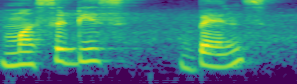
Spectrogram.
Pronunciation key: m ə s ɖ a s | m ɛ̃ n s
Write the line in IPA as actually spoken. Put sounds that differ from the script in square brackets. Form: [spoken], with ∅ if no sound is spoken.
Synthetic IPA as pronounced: m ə s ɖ [i] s | [b] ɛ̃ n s

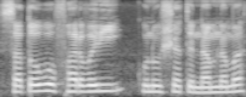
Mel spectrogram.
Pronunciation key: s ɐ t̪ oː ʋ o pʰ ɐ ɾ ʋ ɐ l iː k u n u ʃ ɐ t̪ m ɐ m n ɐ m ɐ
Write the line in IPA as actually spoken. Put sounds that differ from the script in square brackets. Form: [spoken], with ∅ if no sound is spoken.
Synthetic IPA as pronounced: s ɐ t̪ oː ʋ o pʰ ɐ ɾ ʋ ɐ [ɾ] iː k u n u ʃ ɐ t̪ [n] ɐ m n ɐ m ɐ

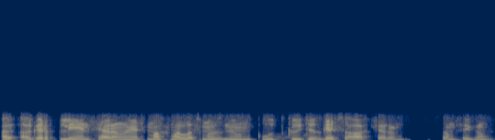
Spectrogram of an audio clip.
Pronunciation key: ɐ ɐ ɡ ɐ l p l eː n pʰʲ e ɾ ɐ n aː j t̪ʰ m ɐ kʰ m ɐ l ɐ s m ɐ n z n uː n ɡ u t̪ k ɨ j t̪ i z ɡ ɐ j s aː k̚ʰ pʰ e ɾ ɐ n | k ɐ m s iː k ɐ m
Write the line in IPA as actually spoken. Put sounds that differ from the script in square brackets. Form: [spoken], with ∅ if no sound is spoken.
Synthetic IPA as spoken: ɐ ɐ ɡ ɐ [ɾ] p l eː n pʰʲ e ɾ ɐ n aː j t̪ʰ m ɐ kʰ m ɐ l ɐ s m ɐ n z n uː n [k] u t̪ k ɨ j t̪ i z ɡ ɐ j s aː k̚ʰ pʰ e ɾ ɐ n | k ɐ m s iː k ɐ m

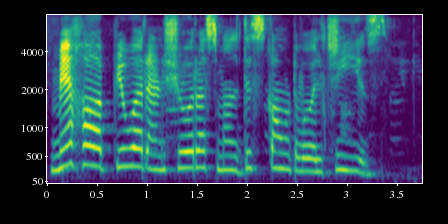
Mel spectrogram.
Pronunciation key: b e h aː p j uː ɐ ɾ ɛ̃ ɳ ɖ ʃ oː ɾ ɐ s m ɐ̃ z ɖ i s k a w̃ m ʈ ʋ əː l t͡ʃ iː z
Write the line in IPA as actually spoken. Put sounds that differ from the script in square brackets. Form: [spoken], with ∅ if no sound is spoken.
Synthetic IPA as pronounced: [m] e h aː p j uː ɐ ɾ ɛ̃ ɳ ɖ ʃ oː ɾ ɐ s m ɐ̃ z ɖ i s k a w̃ [ɳ] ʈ ʋ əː l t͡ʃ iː z

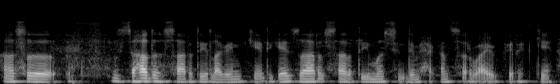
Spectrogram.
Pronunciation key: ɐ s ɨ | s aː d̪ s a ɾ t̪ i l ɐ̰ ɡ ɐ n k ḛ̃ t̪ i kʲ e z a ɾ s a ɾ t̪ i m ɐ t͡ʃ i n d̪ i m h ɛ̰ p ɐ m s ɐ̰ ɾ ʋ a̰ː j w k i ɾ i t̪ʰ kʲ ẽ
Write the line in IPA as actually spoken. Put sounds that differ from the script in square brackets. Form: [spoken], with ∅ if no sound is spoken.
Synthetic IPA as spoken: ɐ s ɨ | [z] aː d̪ s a ɾ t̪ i l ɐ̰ ɡ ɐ n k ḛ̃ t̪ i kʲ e z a ɾ s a ɾ t̪ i m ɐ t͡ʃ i n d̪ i m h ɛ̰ [k] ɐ [n] s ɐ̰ ɾ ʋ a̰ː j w k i ɾ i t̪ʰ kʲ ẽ

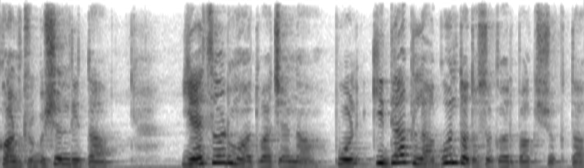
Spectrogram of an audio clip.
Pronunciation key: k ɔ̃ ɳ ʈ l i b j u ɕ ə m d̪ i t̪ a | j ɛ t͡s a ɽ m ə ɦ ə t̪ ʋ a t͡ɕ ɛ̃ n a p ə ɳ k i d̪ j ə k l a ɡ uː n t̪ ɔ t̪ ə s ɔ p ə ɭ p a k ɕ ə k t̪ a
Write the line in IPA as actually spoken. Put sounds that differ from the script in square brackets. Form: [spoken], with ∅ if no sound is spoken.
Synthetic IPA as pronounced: k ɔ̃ ɳ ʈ [ɾ] i b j u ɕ ə [n] d̪ i t̪ a | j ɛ t͡s [ə] ɽ m ə ɦ ə t̪ ʋ a t͡ɕ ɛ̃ n a p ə ɳ k i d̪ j [a] k l a ɡ uː n t̪ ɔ t̪ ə s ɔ [k] ə [ɾ] p a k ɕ ə k t̪ a

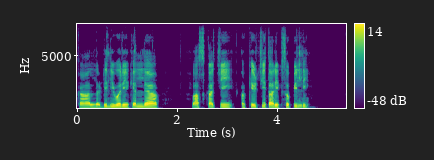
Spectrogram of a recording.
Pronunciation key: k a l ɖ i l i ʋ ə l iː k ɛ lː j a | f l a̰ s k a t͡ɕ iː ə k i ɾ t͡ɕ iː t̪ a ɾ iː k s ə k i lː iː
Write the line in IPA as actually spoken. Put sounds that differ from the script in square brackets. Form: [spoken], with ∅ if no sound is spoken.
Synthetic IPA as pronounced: k a l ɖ i l i ʋ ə [ɾ] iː k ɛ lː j a | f l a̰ s k a t͡ɕ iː ə k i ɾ t͡ɕ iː t̪ a ɾ iː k s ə [p] i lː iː

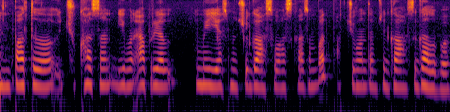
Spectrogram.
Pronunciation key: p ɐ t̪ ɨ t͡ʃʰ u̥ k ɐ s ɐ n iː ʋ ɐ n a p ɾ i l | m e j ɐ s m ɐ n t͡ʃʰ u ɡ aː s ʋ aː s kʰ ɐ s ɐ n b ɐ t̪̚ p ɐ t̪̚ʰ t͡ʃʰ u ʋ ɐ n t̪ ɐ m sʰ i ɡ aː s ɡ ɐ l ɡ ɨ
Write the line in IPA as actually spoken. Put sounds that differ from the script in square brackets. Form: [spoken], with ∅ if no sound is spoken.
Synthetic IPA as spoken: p ɐ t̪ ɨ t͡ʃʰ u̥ [kʰ] ɐ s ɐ n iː ʋ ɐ n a p ɾ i l | m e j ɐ s m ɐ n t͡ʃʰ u ɡ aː s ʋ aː s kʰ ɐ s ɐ n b ɐ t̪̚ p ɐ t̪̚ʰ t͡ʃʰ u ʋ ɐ n t̪ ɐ m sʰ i ɡ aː s ɡ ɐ l [b] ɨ

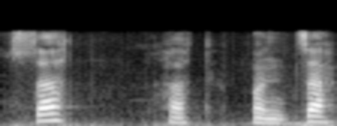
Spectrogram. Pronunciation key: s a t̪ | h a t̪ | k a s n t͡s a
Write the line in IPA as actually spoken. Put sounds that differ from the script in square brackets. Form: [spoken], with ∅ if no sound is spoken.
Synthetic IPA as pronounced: s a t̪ | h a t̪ | [p] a [∅] n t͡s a

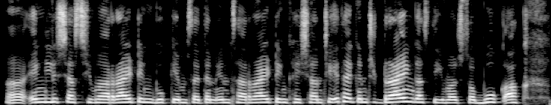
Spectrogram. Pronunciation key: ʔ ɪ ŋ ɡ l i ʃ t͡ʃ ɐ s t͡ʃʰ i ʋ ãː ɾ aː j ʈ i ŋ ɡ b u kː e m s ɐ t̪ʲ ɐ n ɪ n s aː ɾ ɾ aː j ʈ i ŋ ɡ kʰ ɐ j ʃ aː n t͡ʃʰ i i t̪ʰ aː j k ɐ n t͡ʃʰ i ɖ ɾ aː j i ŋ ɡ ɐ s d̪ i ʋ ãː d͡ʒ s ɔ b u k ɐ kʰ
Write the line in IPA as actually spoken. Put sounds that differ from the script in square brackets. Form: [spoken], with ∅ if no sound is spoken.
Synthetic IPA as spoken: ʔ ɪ ŋ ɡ l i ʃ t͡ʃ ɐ s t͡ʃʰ i ʋ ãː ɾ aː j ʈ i ŋ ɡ b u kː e m s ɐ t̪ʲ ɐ n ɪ n s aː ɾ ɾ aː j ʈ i ŋ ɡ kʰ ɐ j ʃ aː n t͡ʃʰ i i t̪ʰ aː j k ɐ n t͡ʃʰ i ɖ ɾ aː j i ŋ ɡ ɐ s [t̪] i ʋ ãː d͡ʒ s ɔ b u k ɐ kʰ

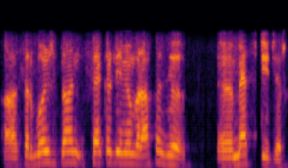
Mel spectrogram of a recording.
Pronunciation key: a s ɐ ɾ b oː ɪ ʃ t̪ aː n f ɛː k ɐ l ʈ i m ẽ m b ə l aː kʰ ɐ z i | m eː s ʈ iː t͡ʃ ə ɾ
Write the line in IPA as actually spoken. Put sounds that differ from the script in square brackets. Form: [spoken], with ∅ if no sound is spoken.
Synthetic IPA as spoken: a s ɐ ɾ b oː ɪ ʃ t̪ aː n f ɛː k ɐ l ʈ i m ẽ m b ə [ɾ] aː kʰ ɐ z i | m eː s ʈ iː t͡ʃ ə ɾ

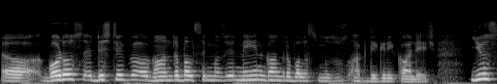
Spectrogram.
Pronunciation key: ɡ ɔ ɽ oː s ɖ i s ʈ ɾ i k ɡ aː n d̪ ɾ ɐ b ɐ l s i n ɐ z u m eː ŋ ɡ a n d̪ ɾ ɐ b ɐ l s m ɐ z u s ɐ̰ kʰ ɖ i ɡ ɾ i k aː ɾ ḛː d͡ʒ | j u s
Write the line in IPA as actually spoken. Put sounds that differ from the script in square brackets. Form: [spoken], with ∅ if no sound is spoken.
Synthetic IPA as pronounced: ɡ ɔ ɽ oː s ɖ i s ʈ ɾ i k ɡ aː n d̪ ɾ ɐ b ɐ l s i [m] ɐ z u m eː [n] ɡ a n d̪ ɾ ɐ b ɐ l s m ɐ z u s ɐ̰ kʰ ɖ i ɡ ɾ i k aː [l] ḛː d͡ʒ | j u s

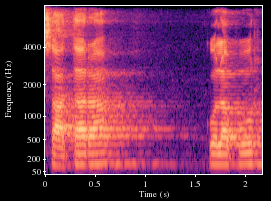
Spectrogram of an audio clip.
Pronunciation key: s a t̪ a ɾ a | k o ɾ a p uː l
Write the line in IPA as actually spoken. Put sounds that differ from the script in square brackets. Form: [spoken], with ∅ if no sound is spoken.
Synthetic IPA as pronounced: s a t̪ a ɾ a | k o [l] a p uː [ɾ]

